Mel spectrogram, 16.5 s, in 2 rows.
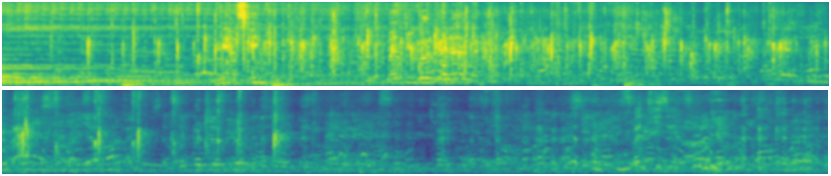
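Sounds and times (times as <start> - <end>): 
audience applause: 0.0 - 8.9.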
